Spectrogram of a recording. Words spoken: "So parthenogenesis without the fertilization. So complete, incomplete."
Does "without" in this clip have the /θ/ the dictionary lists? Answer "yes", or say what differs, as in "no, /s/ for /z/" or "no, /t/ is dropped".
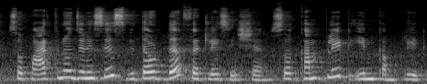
no, /t/ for /θ/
